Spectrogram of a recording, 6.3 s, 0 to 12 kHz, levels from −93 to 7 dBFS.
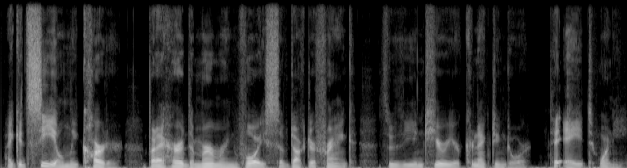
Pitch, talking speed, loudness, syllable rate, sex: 100 Hz, 210 wpm, -22 LUFS, 5.8 syllables/s, male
